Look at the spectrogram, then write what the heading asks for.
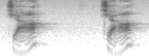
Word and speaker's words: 夾: attack from both sides this character is usually pronounced second tone jia jia in taiwan or first tone in mainland china everyone knows there are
